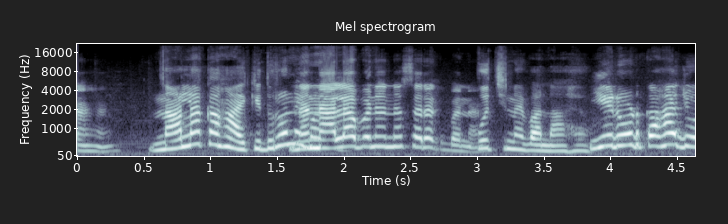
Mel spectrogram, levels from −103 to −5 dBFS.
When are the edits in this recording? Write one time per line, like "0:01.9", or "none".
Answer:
none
